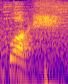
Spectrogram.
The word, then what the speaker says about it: gouache: Siri, what's the pronunciation for gouache?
